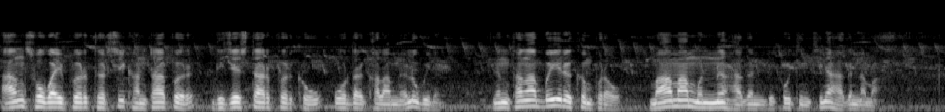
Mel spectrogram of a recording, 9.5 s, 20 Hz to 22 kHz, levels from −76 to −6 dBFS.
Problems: constant background noise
